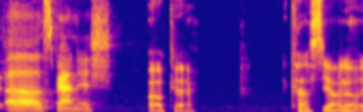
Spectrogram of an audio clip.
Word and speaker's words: Castellano: like uh Spanish okay castiano is the proper way to say I speak Spanish oh cool learn something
